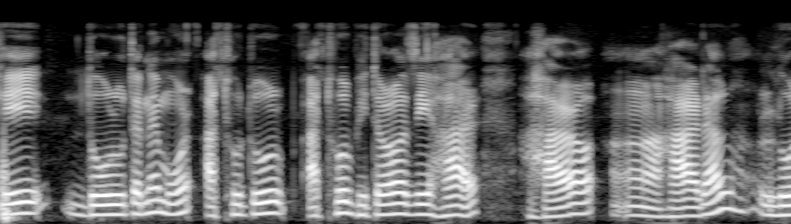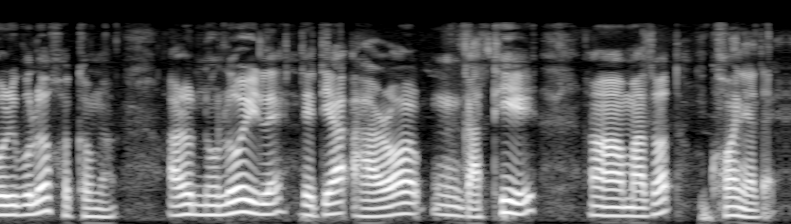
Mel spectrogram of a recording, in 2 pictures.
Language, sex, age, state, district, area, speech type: Assamese, male, 18-30, Assam, Majuli, urban, spontaneous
